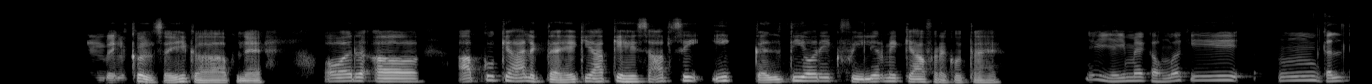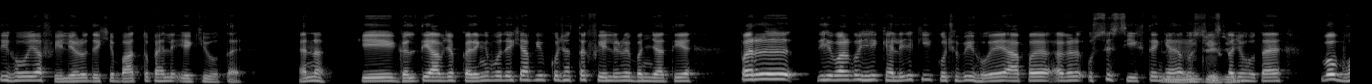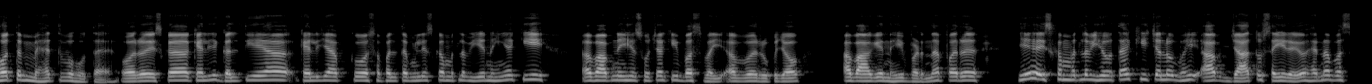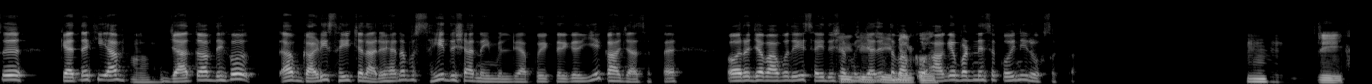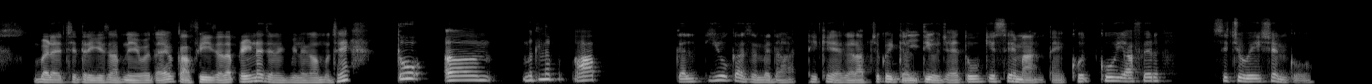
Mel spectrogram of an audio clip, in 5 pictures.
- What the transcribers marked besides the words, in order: in English: "फ़ेलियर"; in English: "फ़ेलियर"; in English: "फ़ेलियर"; in English: "सिचुएशन"
- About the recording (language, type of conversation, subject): Hindi, podcast, गलतियों से आपने क्या सीखा, कोई उदाहरण बताएँ?
- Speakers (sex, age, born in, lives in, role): male, 20-24, India, India, guest; male, 20-24, India, India, host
